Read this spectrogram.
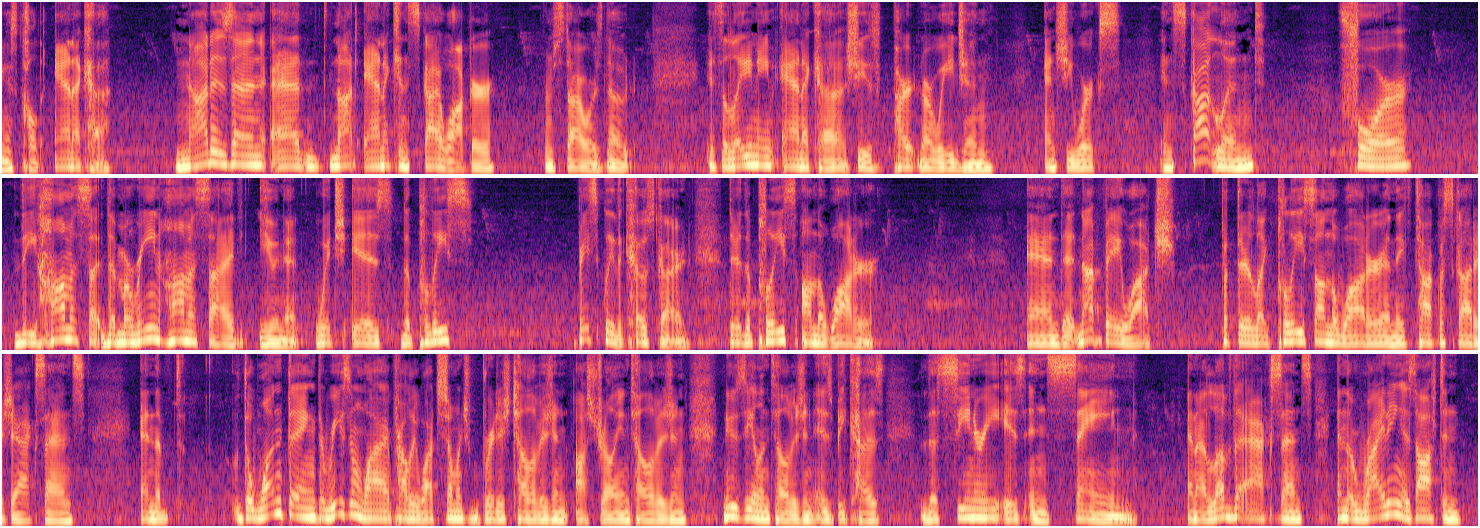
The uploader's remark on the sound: podcasts live from Café Anyway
